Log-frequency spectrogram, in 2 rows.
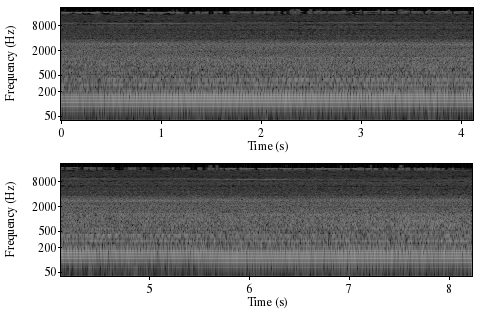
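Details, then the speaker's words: Ford F250 6.0 Powerstroke driving in two-wheel drive, with front axle stub u-joints found destroyed. A steady low droning hum under road noise drops in pitch as the truck slows: driveline vibration from worn u-joints. "not sure if you guys can hear that or not vibrations but not good vibrations I think we're getting close to finding the problem right there"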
